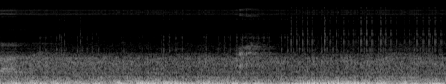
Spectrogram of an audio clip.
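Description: Steady low rumble of road and engine noise inside a car's cabin at highway speed.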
